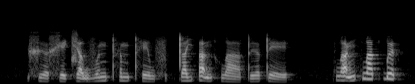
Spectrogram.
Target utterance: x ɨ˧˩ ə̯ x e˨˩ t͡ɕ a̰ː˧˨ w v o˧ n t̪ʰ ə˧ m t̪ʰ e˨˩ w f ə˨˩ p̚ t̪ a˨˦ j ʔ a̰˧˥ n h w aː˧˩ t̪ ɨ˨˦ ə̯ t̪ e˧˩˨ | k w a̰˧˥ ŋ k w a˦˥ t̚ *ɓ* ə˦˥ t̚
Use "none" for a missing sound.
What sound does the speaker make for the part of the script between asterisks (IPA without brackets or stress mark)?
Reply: ɓ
